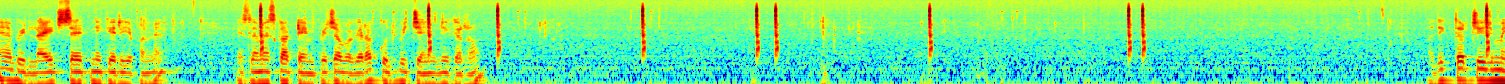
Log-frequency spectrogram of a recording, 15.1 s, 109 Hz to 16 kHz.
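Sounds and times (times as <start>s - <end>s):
computer mouse button clicking: 7.6s - 7.8s, 11.3s - 11.5s.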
